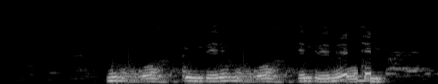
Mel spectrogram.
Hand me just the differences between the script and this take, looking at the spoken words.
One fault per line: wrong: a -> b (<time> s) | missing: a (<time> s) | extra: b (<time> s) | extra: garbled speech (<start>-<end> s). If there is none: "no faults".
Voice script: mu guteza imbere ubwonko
wrong: guteza -> ubwonko (1.3 s)
extra: garbled speech (3.0-3.9 s)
